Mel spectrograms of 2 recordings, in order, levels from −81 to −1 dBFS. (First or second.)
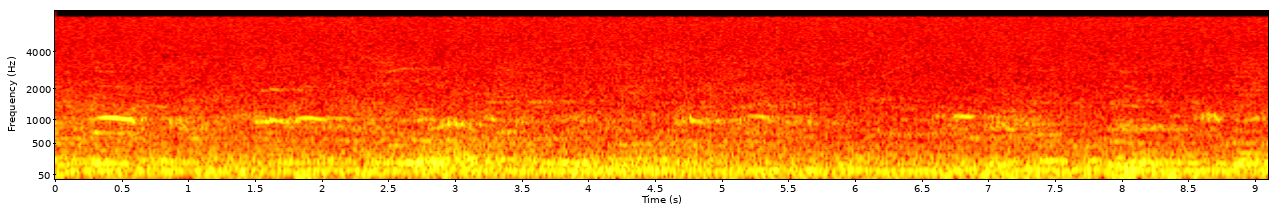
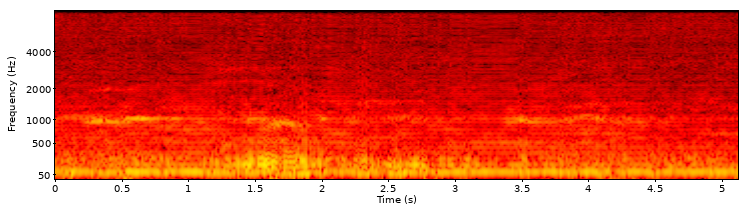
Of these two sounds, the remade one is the second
